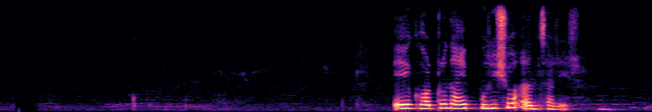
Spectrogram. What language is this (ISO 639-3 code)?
ben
